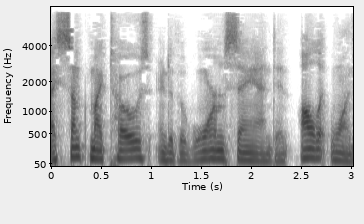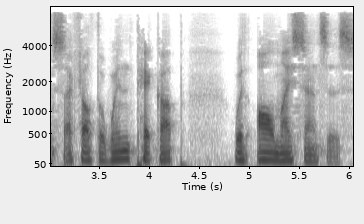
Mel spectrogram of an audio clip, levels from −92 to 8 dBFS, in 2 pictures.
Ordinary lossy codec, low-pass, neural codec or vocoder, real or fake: MP3, 32 kbps; 7.2 kHz; codec, 16 kHz, about 1 kbps, DyCAST, with the encoder's durations; fake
